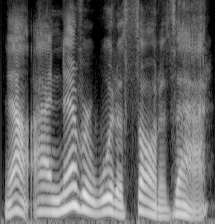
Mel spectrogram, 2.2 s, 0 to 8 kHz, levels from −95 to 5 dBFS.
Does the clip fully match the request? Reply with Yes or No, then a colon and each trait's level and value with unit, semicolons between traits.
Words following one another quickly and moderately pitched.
Yes: fast, 225 wpm; medium, 155 Hz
